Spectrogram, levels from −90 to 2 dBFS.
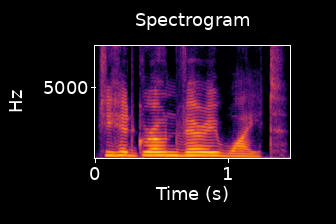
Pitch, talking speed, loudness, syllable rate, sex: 205 Hz, 205 wpm, -14 LUFS, 5.2 syllables/s, female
